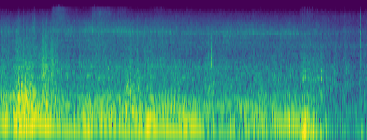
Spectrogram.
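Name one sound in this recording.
A car engine rumbles as the car drives slowly.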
